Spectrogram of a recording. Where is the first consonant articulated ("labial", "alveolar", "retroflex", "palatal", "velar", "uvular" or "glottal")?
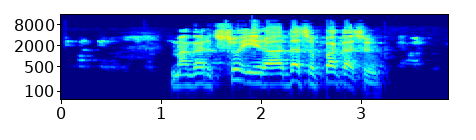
labial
